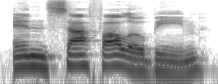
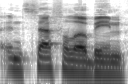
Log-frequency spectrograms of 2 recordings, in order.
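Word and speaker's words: Encephalo-beam: ] once used his enza follow beam wait how do you pronounce that word right there uh encephalobeam thank you he once used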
